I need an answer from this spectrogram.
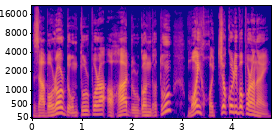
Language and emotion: Assamese, disgusted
